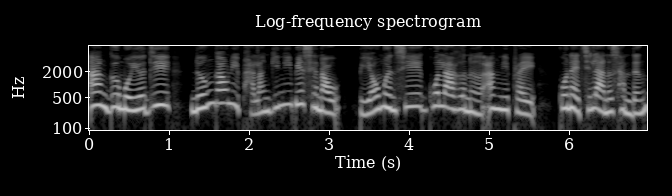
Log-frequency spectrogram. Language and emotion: Bodo, surprised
